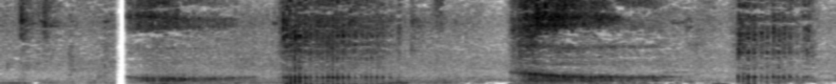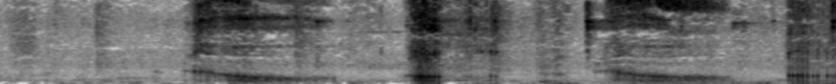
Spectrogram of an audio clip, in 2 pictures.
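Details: Loud snoring: harsh, gravelly snorting breaths repeating every few seconds in a noisy recording.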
